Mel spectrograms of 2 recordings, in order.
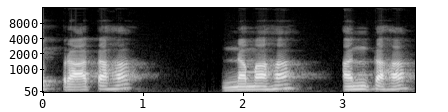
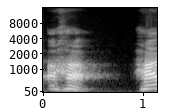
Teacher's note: हा के रूप में हा ध्वनि निकलती है विसर्ग का उच्चारण करते समय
